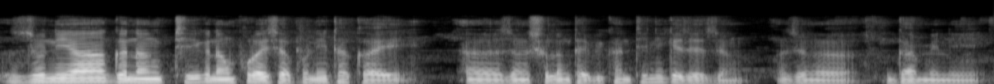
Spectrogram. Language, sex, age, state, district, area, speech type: Bodo, male, 45-60, Assam, Baksa, urban, spontaneous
